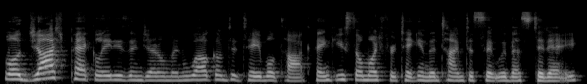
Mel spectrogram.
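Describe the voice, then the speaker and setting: A woman hosts a talk show at a middle pitch. She introduces her guest chattily and effusively, with plenty of fillers and restarts. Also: steady tone, brisk. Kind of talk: casual interview introduction.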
